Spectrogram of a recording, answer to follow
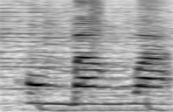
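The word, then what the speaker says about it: こんばんは: Tapi bacanya konnichi work Kombang hat tulisnya Tapi bacanya Kombang Wa jadi minnesang ingat ya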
